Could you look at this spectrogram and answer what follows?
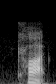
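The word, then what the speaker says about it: qat: Cot, Q-U-A-T, pronounced cot, is a bush that grows in and around the Arabian Peninsula.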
